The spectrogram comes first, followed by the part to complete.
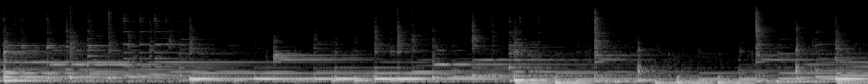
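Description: Kora and handpan playing a duet: the kora's plucked strings and the handpan's struck notes. About five seconds in, deep low notes come in repeatedly.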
